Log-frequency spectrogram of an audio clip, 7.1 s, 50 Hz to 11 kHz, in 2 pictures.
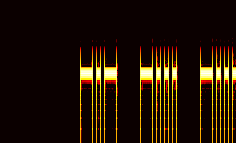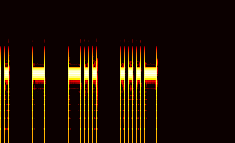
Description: Morse code, heard as a keyed tone, about 20 wpm, spaced as for 15 wpm, 700 Hz. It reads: KB6TDV
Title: 200 Lesson 32g - Letter k - Call Signs 20wpm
